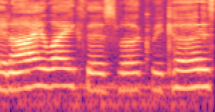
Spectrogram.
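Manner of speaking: slow, droning monotone audiobook narrator voice.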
